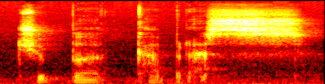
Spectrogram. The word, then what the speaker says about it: chupacabras: basically yeah um yeah spanish pronunciation is chupacabras all right cool so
